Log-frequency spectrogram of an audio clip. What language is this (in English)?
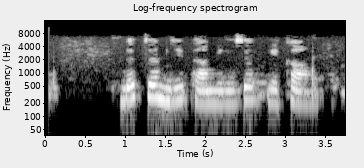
Kinyarwanda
